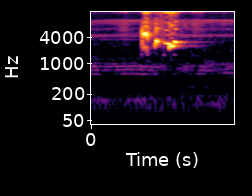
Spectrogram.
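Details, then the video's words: Single brisk phrase of a sooty-headed bulbul used as a lure for wild birds: three quick bright notes dropping in pitch over a steady high background tone. "Burung kutilang pikat gacor..!!! Auto - kutilang liar penasaran"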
